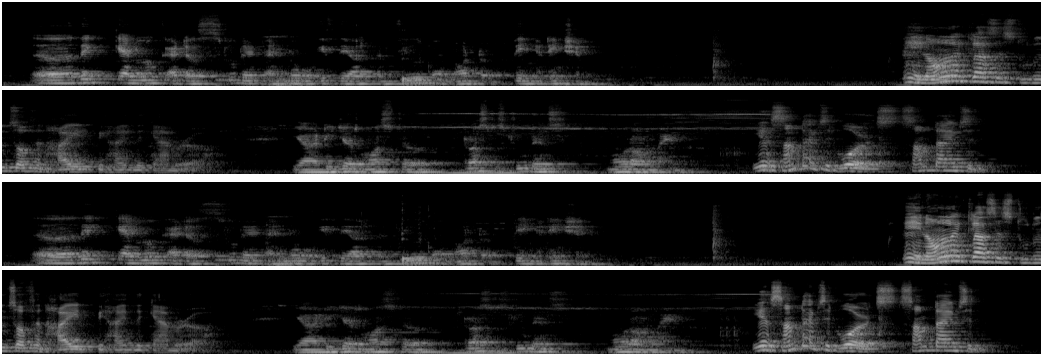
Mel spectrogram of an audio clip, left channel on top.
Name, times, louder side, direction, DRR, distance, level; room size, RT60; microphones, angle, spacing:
voice 1, 0.3-5.8 9.0-9.1 13.3-16.2 16.4-17.2, left 2 dB, 60° left, 1 dB, 3.7 m, -35 dB
voice 2, 4.0-4.4 7.1-7.2 9.0-12.5 17.9-20.2, right 2 dB, 50° right, 7 dB, 1.6 m, -31 dB
11.5 x 10.5 x 8.3 m, 0.88 s
head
